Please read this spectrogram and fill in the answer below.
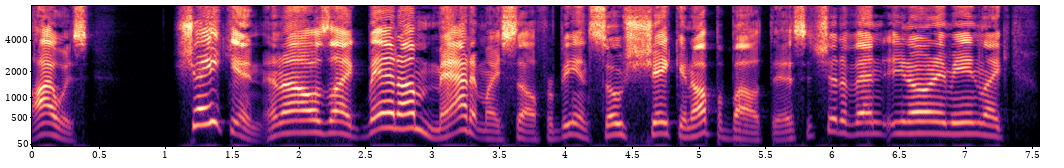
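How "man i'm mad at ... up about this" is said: usual speaking voice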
